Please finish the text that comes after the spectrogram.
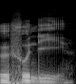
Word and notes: euphonie: /ø.fɔ.ni/; [ø.fɔ.ni]

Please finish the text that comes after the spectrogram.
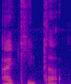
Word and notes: Aquitain: France (Paris); /a.ki.tɛ̃/

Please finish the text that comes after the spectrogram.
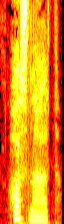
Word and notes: occasion: France; [ɔ.ka.zjɔ̃]

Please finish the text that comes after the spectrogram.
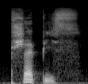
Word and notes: rule: American English; /ruːl/

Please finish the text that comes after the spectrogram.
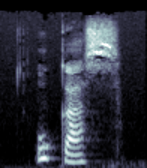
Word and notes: указ: /ʊˈkas/

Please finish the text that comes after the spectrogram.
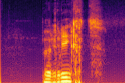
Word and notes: news: /n(j)uːz/; [njuːz]

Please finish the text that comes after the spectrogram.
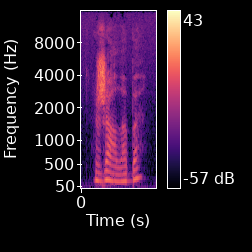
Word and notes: жалоба: /ˈʐaləbə/; žaloba

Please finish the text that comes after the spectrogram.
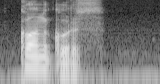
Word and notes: competition: /ˌkɒmpəˈtɪʃən/; /ˌkɑːmpəˈtɪʃən/

